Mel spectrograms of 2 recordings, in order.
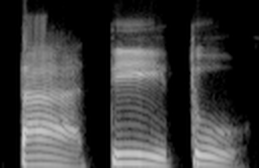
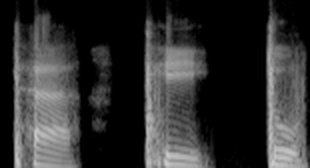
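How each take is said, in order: First: The consonants are plain, without extra breath. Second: The consonants carry a strong puff of breath. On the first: The speaker calls it right. "Tapi ta, ti, tu. Biasa saja" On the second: The speaker calls it wrong.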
